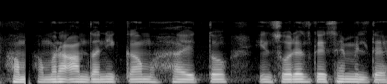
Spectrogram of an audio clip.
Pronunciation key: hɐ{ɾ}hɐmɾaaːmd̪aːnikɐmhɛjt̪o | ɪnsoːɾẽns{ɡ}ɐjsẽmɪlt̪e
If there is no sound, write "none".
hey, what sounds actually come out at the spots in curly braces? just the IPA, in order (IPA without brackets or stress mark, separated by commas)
none, k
